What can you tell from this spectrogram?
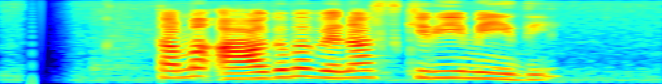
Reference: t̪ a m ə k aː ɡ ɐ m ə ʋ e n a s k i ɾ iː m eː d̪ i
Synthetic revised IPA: t̪ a m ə ʔ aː ɡ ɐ m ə ʋ e n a s k i ɾ iː m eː d̪ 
